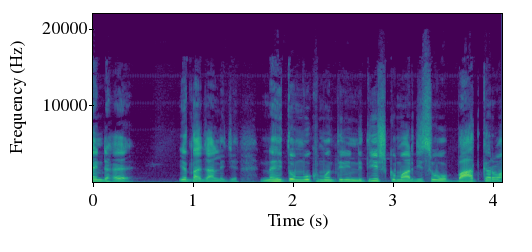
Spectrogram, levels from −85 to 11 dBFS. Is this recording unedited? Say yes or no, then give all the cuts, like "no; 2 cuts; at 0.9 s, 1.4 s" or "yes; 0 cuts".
yes; 0 cuts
